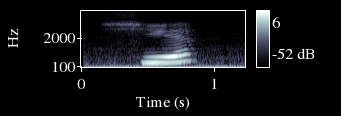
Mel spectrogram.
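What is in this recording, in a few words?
"xue2", Mandarin Chinese pinyin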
